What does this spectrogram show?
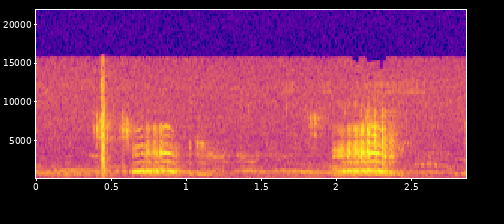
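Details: At a massive common crane roost in Tablas de Daimiel National Park, Spain, on a frozen foggy January dawn, two loud harmonic trumpeting calls ring out about 1.5 seconds apart, preceded by a sharp click, over faint flock noise.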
